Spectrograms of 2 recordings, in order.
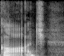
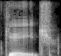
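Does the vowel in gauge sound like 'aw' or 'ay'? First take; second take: aw; ay. First: The vowel sounds like 'aw' as in cause. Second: The vowel sounds like 'ay' as in gate. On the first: The speaker calls it wrong. "I've always mispronounced gauge as gauge for the combination A U" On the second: The speaker calls it right. "make sure you pronounce it correctly as gauge"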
